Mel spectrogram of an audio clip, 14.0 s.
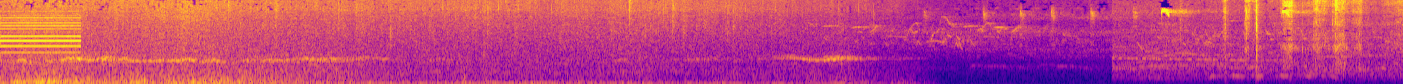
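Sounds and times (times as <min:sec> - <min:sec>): birds chirping: 0:00.0 - 0:01.0, 0:07.8 - 0:14.0
low rumble: 0:00.0 - 0:09.2
rain: 0:00.0 - 0:12.6
rural ambience: 0:00.0 - 0:14.0.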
